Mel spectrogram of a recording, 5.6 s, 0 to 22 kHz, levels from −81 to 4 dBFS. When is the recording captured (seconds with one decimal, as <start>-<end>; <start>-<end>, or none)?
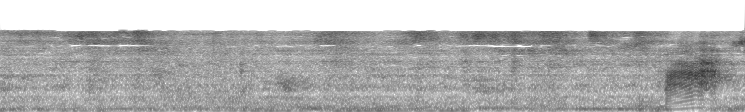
1.2-1.9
